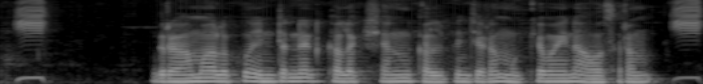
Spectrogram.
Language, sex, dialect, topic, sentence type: Telugu, male, Southern, banking, statement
